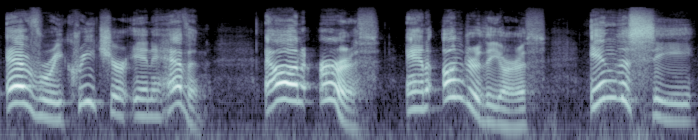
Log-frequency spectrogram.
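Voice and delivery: exultant loud reading of scripture; crying out in praise. Acted. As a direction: call it out as if all creation sings. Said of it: "was crying out".

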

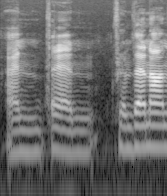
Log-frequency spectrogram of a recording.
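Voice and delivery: normal talking voice

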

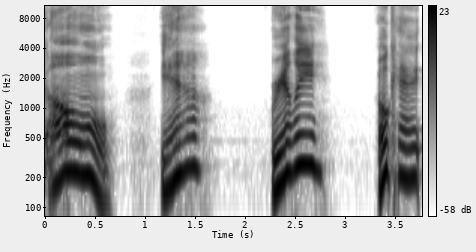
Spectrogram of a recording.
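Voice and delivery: placating fix-it voice. Retold or imitated. Him reacting to sick boy.

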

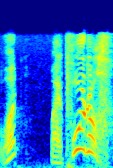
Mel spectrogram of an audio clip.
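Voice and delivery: squeaky high shocked cry; a jump in pitch, caught off guard; shocked demon. Retold or imitated. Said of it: "He went".

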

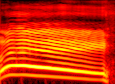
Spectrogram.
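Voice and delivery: high, loud barked hey; a guy hailing his buddies as one walks in, loud; guy's loud hey. Retold or imitated. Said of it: "We just go".

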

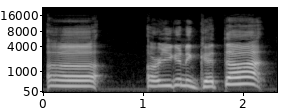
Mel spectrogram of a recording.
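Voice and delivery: calling loudly from another room; husband calling out. Acted. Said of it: "John called from the next room".

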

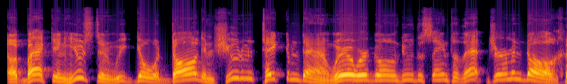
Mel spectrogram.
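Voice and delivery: folksy mock Texas monologue; Texas dope. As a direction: narrate like a corny Texan war hero. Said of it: "the good old American Texas dope".

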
